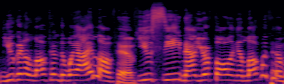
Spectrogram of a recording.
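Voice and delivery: high, gleeful proud voice; gushing. Retold or imitated. Husband picturing the public falling for Brad, high gleeful gushing. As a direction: beam it out like a proud partner. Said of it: "I was like".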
